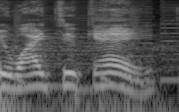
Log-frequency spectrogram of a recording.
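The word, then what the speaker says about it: YIIK: Speaking of indie darlings, chat room, did you know Yeek's not pronounced Yeek? Because I didn't. It sure isn't. It's supposed to be Y2K. Why'd they write it like that?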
